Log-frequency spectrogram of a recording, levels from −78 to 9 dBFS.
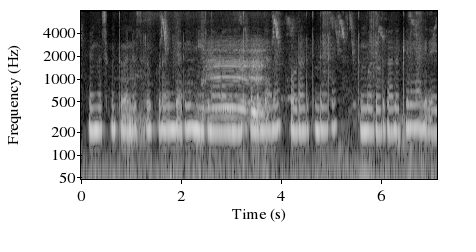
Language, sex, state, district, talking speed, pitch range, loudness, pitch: Kannada, female, Karnataka, Mysore, 110 wpm, 210-225 Hz, -16 LUFS, 215 Hz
